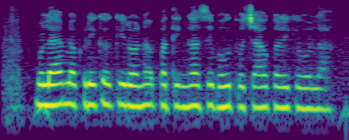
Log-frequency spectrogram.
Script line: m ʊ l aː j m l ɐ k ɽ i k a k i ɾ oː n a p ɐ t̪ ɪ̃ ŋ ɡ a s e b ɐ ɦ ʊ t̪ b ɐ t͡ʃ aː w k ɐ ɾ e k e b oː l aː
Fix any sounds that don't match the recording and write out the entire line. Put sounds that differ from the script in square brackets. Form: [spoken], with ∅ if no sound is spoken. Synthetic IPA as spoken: m ʊ l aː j m l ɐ k ɽ i k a k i ɾ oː n a p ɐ t̪ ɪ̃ ŋ ɡ a s e b ɐ ɦ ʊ t̪ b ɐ t͡ʃ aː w k ɐ ɾ e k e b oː l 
